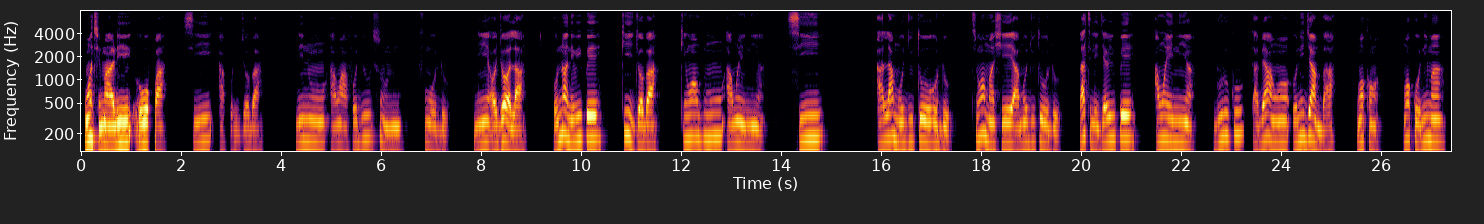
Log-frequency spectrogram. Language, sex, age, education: Yoruba, male, 30-45, tertiary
